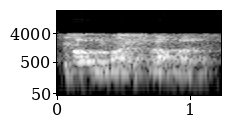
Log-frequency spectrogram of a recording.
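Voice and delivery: slow, loud, drawn-out gasp of shock; mock horror. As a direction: stretch it out, loudly aghast. Acted horror at dead dolphin.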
